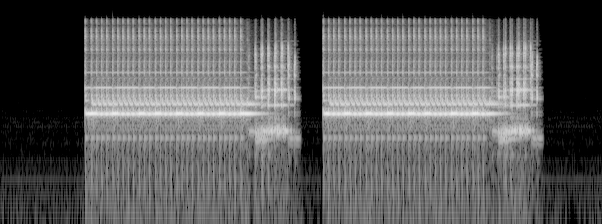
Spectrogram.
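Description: A game's score counter ticks rapidly upward in two quick bursts.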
